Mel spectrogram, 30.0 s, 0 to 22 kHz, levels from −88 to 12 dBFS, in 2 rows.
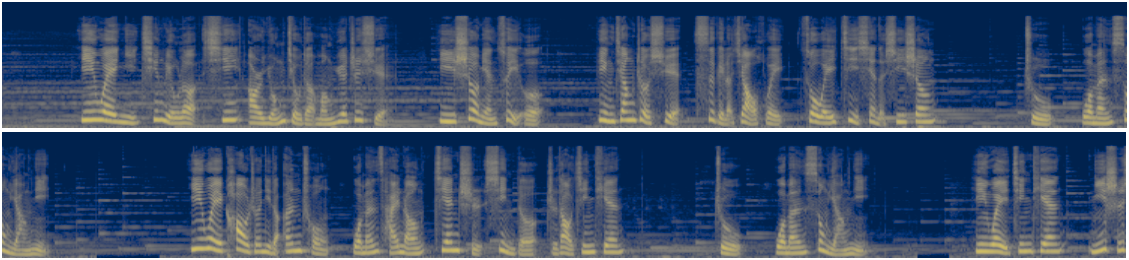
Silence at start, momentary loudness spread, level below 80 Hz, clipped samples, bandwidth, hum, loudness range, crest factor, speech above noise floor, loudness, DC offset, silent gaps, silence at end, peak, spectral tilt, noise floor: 0.05 s; 10 LU; -44 dBFS; under 0.1%; 14 kHz; none; 5 LU; 16 dB; 35 dB; -16 LUFS; under 0.1%; none; 0 s; 0 dBFS; -5.5 dB/octave; -50 dBFS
